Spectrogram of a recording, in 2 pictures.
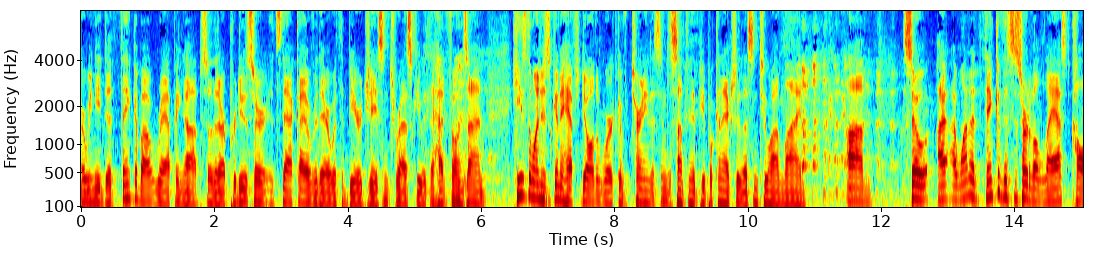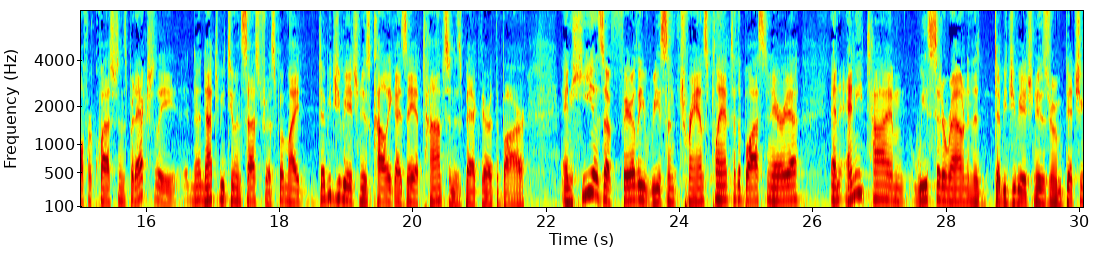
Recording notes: The status of the GLX live in Somerville. At the Brass Union in Somerville.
